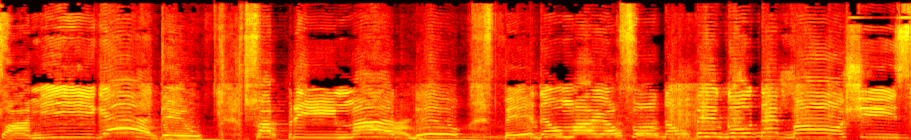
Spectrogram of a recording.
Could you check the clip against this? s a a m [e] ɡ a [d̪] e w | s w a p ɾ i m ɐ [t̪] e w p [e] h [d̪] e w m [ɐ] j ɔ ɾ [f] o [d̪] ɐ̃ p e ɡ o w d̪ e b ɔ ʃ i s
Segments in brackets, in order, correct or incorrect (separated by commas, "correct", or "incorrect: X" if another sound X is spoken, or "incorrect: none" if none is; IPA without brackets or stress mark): incorrect: i, correct, incorrect: d̪, correct, correct, incorrect: a, correct, correct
